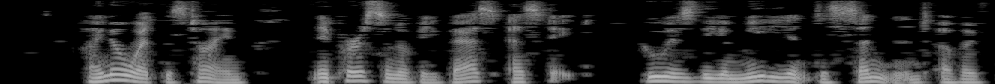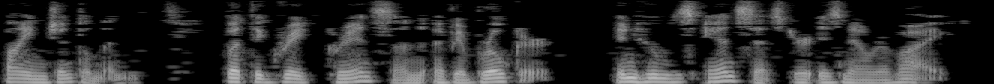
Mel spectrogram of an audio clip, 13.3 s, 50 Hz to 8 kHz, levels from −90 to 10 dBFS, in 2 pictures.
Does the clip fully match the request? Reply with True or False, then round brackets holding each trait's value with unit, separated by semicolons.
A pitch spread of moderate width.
True (3.9 semitones)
